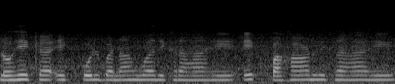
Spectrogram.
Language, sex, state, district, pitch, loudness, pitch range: Hindi, female, Uttar Pradesh, Ghazipur, 210 Hz, -31 LUFS, 205-215 Hz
